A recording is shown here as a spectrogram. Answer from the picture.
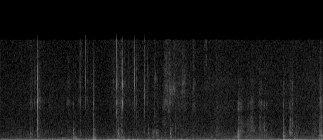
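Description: Hands connecting and handling a laptop display panel and its display cable: a scattered series of small, light plastic-and-metal clicks and taps, a little louder about two seconds in and again near the end.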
